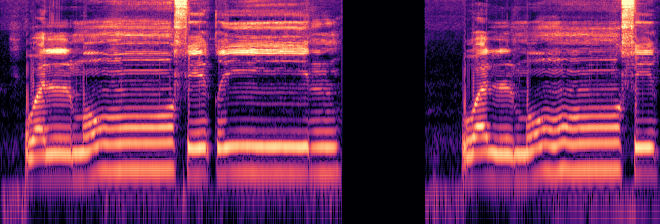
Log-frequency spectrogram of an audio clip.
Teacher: Ini nun mati bertemu fa, kita baca wal munfiqin wal munfiqin Ketika sebut huruf nun, kita sudah merasakan huruf fa. Ini menghasilkan seperti bunyi mim. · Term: ikhfa hakiki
